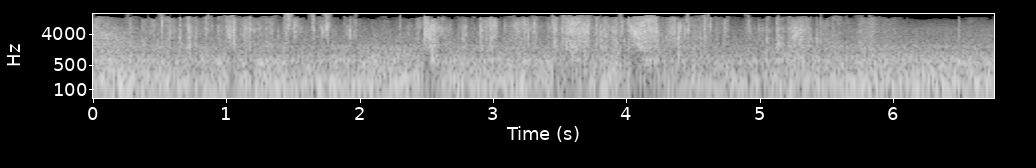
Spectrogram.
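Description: Plastic foil wrapper of a football trading-card pack crinkling as the pack is opened and the cards handled, in quick, dense crackles with louder bursts about two and a half and three and a half seconds in.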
